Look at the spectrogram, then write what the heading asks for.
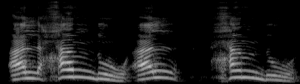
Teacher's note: یہ ہا حلوے والی ہے، وسط حلق سے اس کا مخرج ہے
